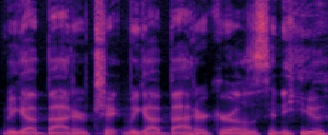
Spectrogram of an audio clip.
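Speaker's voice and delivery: usual speaking voice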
